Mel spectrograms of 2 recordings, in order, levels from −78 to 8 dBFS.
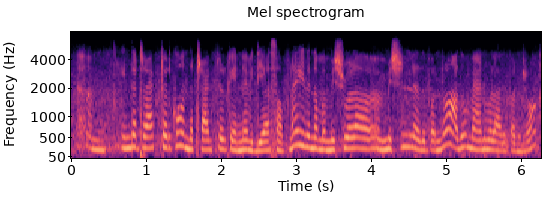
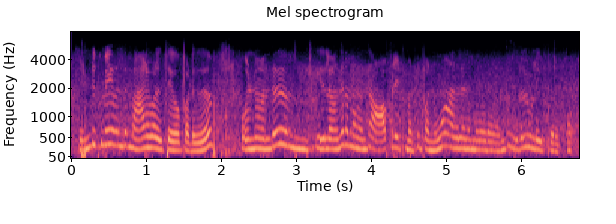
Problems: constant background noise, background conversations at intervals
